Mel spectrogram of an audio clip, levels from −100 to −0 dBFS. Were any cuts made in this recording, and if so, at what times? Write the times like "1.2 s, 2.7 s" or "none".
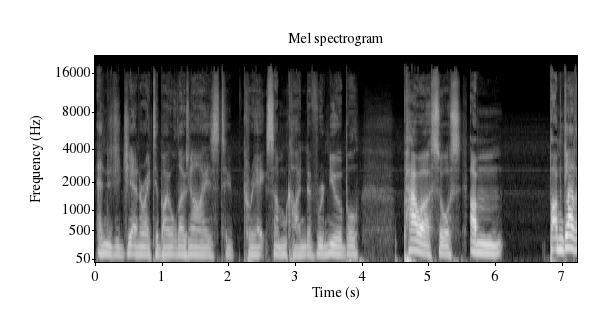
1.4 s, 2.2 s, 5.6 s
